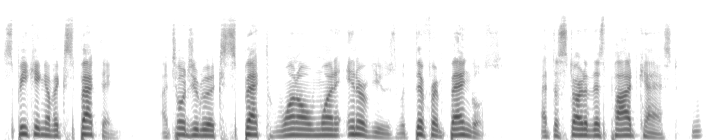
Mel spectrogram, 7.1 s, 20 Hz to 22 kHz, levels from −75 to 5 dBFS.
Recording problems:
none

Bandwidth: 14.5 kHz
